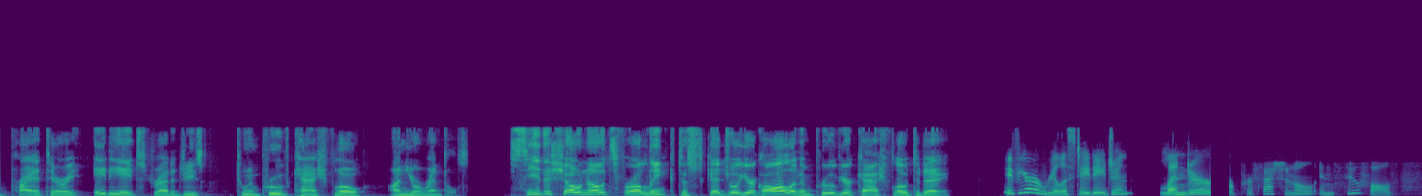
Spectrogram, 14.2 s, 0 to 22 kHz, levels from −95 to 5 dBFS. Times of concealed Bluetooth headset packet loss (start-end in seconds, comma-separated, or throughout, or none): 10.43-10.45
